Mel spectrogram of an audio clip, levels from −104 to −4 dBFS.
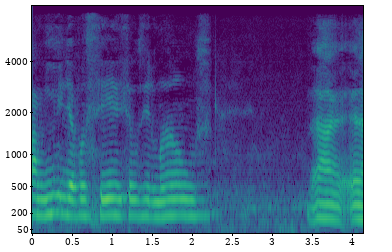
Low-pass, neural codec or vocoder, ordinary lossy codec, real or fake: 7.2 kHz; codec, 16 kHz, 2 kbps, FreqCodec, larger model; AAC, 32 kbps; fake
